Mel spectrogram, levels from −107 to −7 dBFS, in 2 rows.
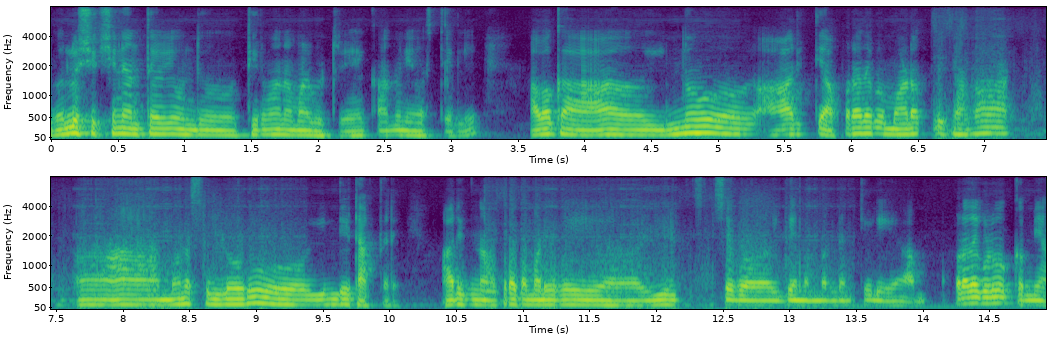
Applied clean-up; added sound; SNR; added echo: neural separator model SepFormer DNS4.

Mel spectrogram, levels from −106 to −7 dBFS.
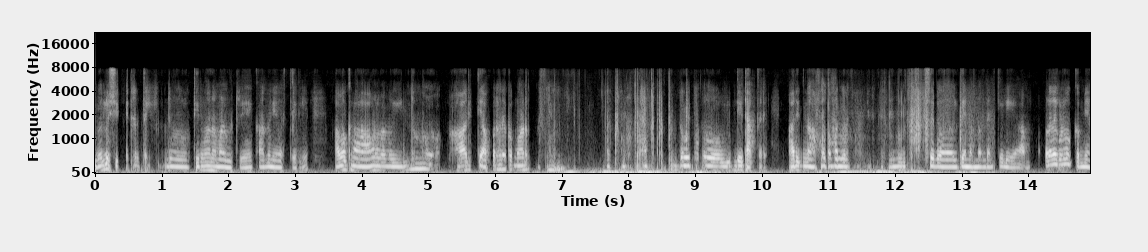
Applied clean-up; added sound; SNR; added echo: neural diffusion model UNIVERSE++.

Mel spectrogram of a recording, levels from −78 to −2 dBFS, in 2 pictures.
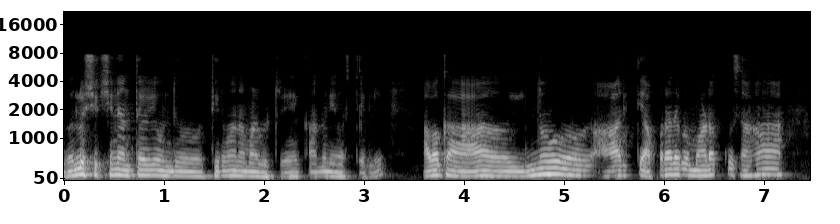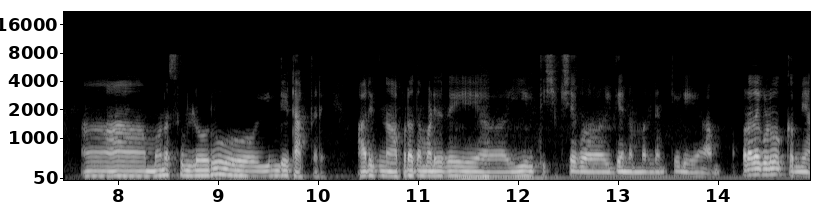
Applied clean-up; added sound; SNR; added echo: none; none; none; none.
